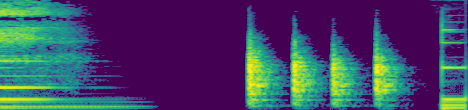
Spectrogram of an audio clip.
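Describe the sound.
Knocking on a door: four quick, hard knocks in an even rhythm, with a sustained resonant tone before and after them.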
